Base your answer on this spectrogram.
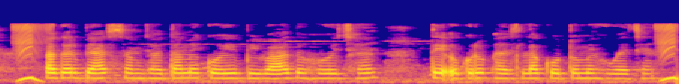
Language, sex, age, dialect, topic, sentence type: Maithili, female, 18-24, Angika, banking, statement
